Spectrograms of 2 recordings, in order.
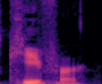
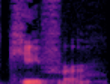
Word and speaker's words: Kiefer: That's by the way, that's how it's actually pronounced. Is Kiefer. Yes, Kiefer.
